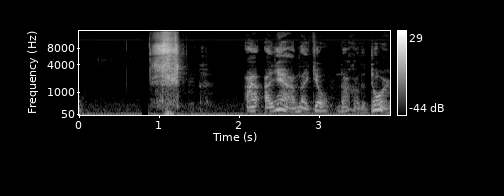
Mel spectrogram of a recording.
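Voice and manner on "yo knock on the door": low, hushed, spooky scary voice. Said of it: "that's supposed to be my scary voice".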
